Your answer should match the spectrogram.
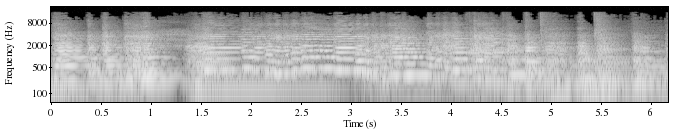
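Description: Solo cello bowed in a fast, virtuosic passage, notes changing quickly one after another.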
